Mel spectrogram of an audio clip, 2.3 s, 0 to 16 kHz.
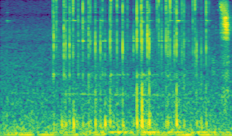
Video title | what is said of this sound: ASMR * Fast Tapping Only! * 7 Items * No Scratching * Soft Spoken * ASMRVilla | It's muted here, of course. Still sounds nice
